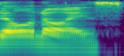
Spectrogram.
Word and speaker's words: Illinois: so much Illinois yeah Illinois Des Moes Illinois just remember they rhyme that's how you do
